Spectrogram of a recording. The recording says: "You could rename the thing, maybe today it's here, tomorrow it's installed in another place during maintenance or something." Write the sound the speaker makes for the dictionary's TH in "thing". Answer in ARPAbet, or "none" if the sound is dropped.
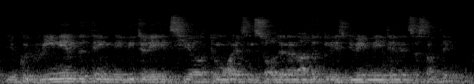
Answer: T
